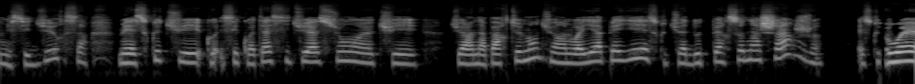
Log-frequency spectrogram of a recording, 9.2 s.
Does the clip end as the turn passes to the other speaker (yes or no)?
yes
